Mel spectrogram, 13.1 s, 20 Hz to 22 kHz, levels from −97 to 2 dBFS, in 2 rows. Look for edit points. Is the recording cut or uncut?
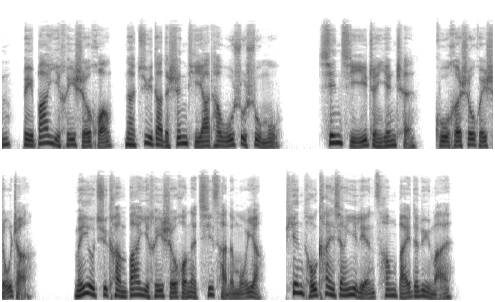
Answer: cut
